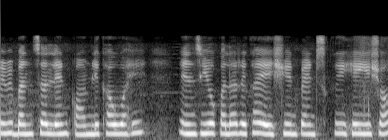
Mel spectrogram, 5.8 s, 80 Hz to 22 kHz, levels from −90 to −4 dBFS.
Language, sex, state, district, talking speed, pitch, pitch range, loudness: Hindi, female, Punjab, Fazilka, 145 wpm, 270 Hz, 260-275 Hz, -14 LUFS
